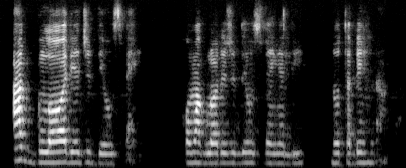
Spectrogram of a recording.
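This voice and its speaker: The woman takes her time, talking rather slowly. Her tone sounds bright and sharp. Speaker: Bible teacher. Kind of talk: Bible study teaching.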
